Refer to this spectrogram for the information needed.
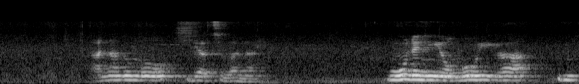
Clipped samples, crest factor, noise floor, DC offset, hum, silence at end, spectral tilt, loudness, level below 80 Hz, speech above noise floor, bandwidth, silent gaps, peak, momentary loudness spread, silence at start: under 0.1%; 18 dB; -48 dBFS; under 0.1%; none; 0 s; -6.5 dB/octave; -18 LUFS; -60 dBFS; 30 dB; 8 kHz; none; -2 dBFS; 19 LU; 0.9 s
